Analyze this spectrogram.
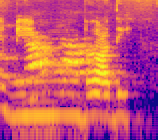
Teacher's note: नून की आवाज़ को मीम के अंदर मिला के हम पढ़ेंगे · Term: इक़लाब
